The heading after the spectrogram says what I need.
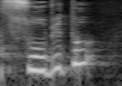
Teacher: E a última, súbito, aí a sílaba tônica é a antepenúltima, su, e também recebe acento agudo no U, súbito.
